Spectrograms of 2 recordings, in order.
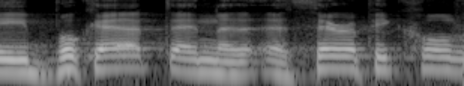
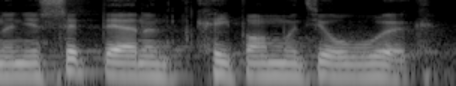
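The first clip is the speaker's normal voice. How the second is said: usual speaking voice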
